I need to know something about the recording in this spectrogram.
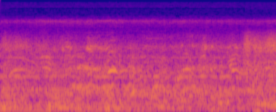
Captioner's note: cheering in the distance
